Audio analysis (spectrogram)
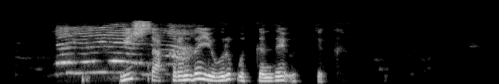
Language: Bashkir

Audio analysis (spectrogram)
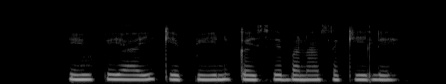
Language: Magahi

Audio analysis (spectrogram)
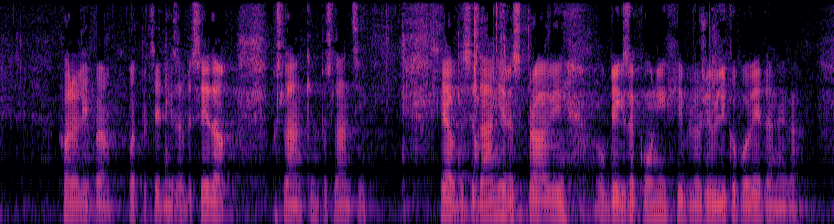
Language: Slovenian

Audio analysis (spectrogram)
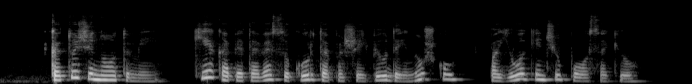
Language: Lithuanian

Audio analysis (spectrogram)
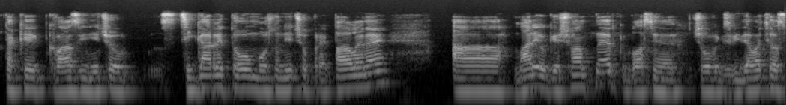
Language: Slovak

